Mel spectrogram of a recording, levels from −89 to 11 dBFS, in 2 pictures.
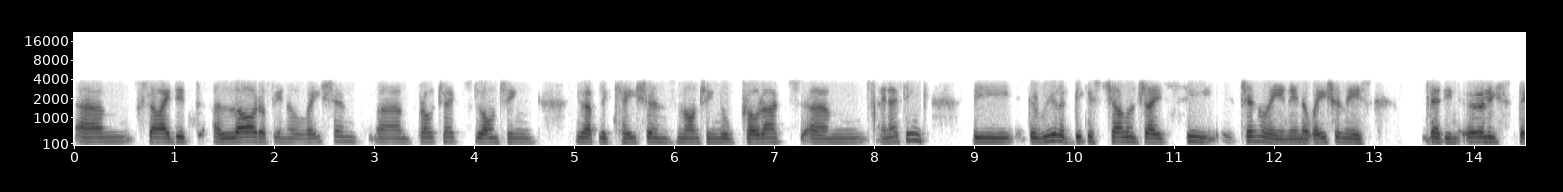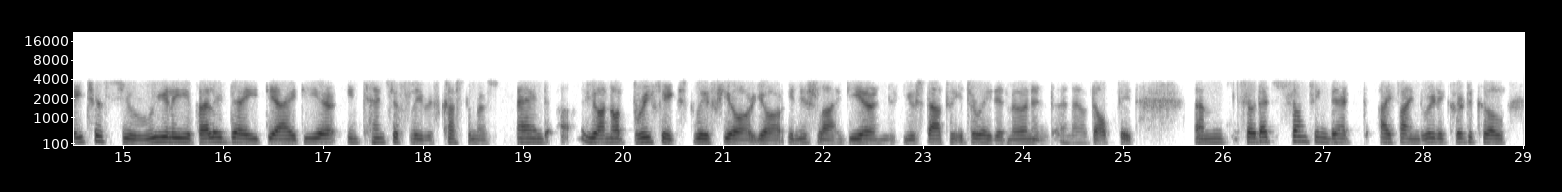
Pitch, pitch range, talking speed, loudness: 145 Hz, 135-160 Hz, 150 wpm, -22 LUFS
